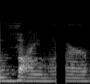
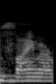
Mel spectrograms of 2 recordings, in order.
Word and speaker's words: Weimar: And here's Friedrich Ebert, the new head of the new republic in Germany called the Weimar Republic, spelled with a W, pronounced like a V.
